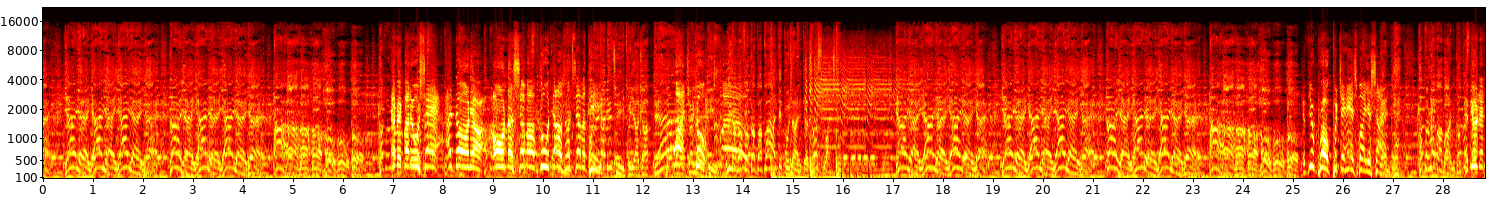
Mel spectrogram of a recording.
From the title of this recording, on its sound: LIVE AT ISLAND SATURDAYS ON AUGUST 19TH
